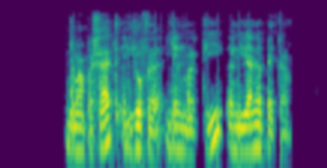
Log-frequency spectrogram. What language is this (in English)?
Catalan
